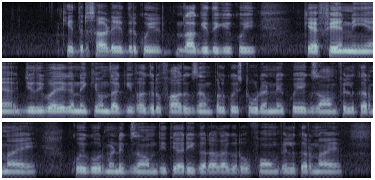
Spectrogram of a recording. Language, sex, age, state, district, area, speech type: Dogri, male, 18-30, Jammu and Kashmir, Samba, rural, spontaneous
